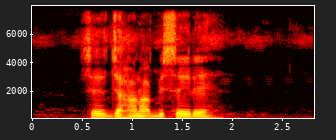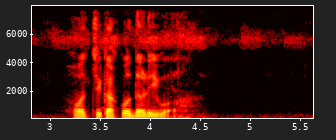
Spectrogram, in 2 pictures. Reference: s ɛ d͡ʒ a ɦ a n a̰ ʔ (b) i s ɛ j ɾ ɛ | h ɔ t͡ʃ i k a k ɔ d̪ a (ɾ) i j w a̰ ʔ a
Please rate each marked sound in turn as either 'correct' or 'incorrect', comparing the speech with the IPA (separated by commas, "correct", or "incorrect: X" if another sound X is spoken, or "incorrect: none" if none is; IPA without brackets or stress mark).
correct, incorrect: ɽ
